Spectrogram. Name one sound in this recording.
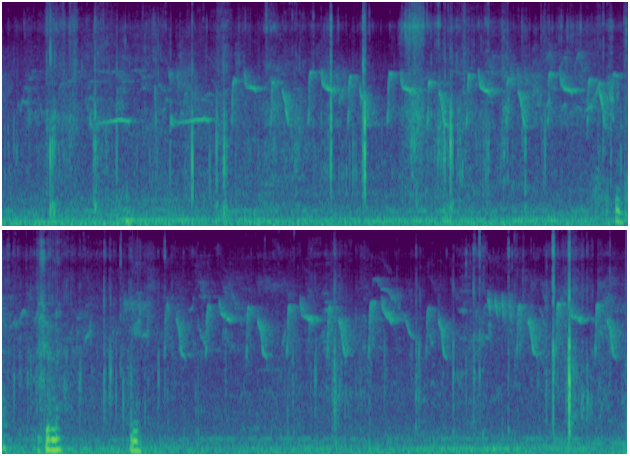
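Dry twigs and leaves rustle under hands.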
